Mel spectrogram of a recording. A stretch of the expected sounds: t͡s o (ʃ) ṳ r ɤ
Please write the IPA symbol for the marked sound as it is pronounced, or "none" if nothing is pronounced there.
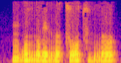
t͡s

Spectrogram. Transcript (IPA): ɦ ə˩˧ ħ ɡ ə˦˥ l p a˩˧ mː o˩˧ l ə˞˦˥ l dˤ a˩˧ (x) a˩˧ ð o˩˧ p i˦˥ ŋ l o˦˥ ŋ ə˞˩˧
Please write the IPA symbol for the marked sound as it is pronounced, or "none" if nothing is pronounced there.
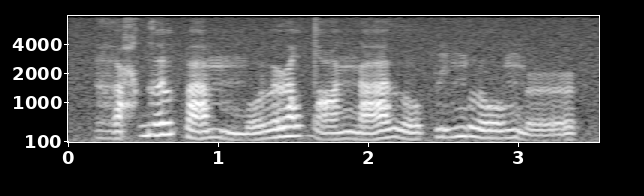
ŋ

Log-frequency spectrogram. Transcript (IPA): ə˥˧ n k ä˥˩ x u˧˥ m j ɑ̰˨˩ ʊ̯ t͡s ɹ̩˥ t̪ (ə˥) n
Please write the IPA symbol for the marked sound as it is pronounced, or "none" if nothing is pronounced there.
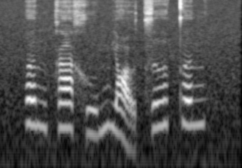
ə˥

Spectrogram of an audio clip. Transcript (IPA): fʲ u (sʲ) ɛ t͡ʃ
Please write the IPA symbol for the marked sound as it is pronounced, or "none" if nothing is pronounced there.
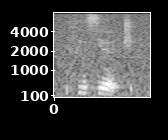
sʲ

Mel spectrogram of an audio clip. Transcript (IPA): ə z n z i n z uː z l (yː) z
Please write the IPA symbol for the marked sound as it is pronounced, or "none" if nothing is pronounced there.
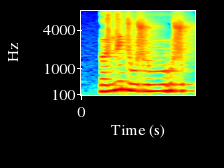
uː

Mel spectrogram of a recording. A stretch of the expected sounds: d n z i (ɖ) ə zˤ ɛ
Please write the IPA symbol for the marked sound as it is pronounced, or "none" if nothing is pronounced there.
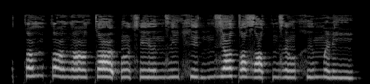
dˤ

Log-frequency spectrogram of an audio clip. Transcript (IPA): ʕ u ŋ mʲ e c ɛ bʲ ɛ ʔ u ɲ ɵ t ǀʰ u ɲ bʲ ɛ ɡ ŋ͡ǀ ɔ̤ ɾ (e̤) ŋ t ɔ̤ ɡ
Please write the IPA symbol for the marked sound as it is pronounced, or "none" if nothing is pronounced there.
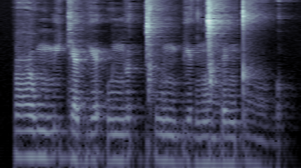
e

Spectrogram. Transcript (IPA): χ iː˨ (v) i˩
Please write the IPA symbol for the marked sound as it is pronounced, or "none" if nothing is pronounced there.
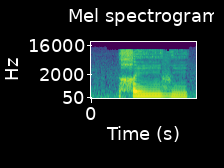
v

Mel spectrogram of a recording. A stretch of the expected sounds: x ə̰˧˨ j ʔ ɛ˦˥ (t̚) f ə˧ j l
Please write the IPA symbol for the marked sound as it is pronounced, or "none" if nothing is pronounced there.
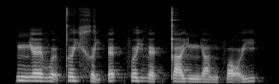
t̚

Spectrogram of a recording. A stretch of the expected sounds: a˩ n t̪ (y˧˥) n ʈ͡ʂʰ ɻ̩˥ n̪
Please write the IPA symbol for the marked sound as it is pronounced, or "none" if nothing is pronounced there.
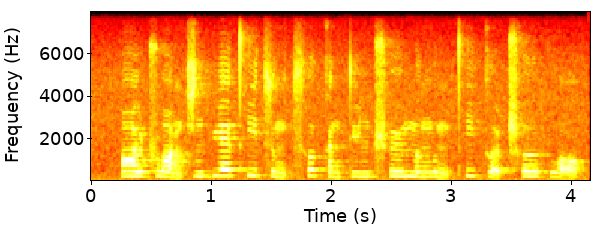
y˧˥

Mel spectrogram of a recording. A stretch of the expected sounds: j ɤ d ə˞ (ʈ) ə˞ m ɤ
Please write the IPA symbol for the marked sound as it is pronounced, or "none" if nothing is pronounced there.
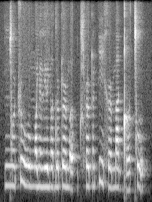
ʈ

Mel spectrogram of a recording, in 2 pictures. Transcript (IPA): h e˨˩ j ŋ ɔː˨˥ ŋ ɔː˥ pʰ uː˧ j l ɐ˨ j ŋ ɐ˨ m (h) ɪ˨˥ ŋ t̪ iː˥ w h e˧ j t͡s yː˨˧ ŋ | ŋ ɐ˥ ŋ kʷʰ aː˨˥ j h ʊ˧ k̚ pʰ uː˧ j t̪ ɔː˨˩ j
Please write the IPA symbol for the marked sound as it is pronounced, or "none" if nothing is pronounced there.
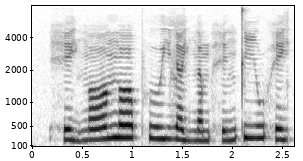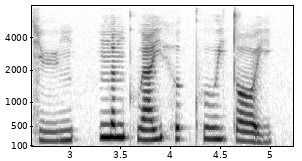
h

